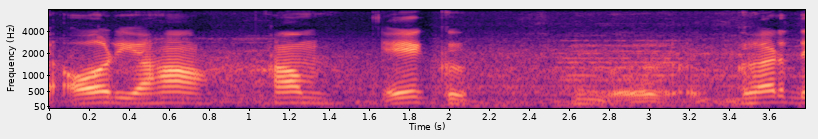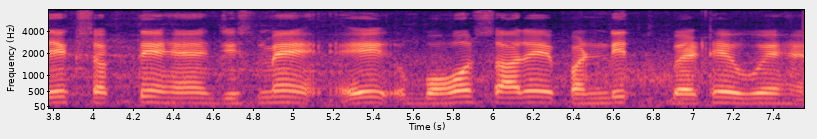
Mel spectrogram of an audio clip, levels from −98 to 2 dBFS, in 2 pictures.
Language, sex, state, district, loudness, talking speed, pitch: Hindi, male, Jharkhand, Ranchi, -15 LUFS, 125 wpm, 180 Hz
